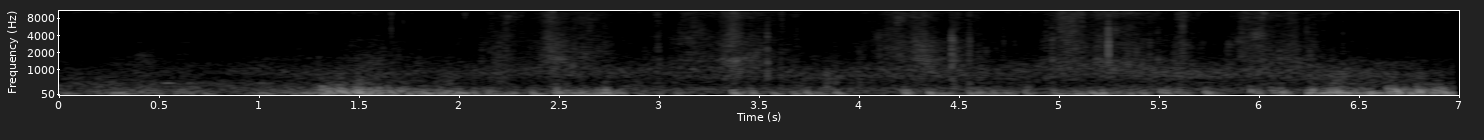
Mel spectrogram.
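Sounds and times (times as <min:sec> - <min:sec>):
footsteps walking through wet grass: 0:01.5 - 0:06.6.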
